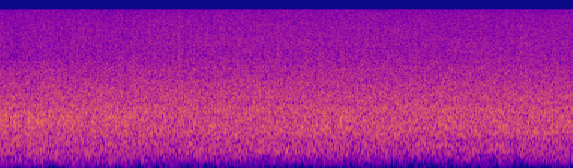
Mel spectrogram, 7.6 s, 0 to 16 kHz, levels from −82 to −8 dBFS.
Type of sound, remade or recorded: recorded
